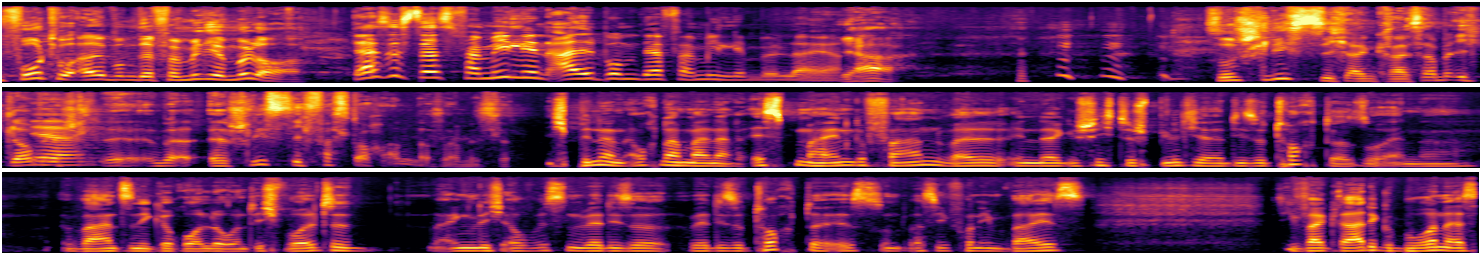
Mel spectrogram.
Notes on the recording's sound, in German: In Leipzig vor Publikum.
